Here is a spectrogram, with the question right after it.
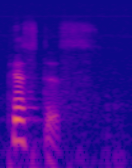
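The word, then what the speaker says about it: pistis (πίστις): It is pistis, okay? That is the appropriate term. My wife wanted me to make sure, because I'm not good at English, all right? But she said, you need to make sure that that's the way you pronounce that.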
